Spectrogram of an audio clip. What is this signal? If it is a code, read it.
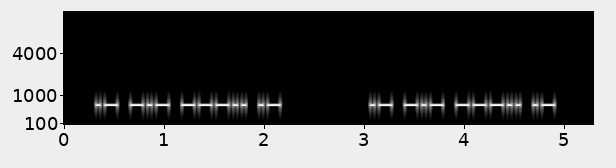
Morse code, heard as a keyed tone, about 28 wpm, 700 Hz. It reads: AK8A AK8A
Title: USA Call Signs - 4 Characters - Repeated 3x - 28wpm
